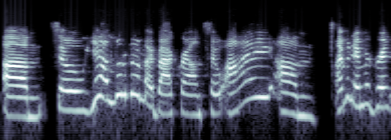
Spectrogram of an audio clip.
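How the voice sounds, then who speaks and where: A woman projects her raised voice at a moderate pace. Her tone is bright and sharp, her intonation lively. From Ecuador, also Asia. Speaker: media executive. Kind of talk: interview. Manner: halting, many fillers.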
